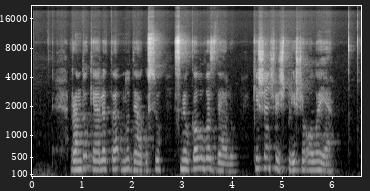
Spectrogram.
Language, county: Lithuanian, Telšiai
